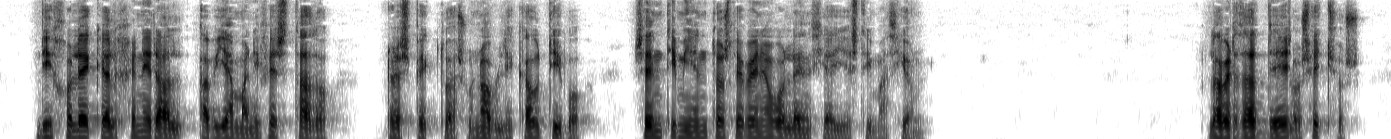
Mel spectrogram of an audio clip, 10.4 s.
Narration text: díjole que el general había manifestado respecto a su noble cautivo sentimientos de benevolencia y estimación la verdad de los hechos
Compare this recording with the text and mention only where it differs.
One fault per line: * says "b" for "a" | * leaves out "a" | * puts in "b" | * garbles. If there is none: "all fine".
all fine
